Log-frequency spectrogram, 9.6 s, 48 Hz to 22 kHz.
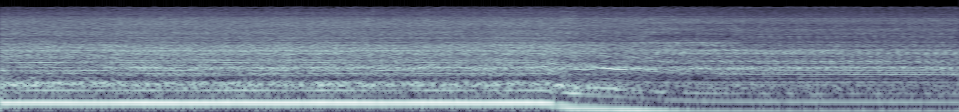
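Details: Toyota 2ZZ-GE engine at idle with an aftermarket induction kit: steady, smooth idle with an airy intake hiss from the kit, revs settling slightly lower partway through; normal engine noise.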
